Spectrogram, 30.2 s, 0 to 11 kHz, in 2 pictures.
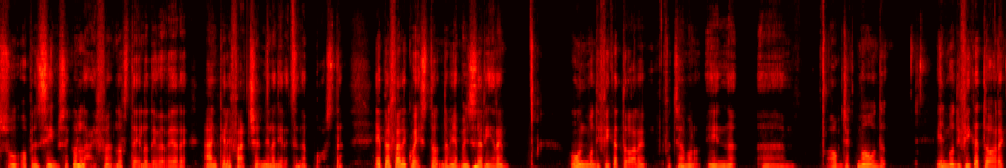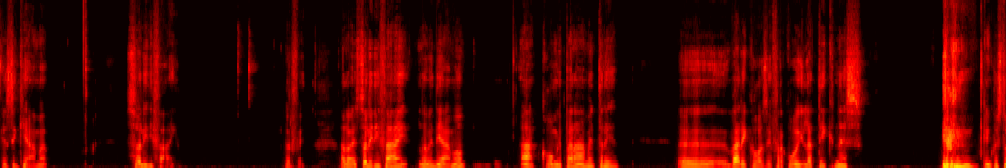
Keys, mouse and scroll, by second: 10.0 Tab, 13.6-16.6 drag.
